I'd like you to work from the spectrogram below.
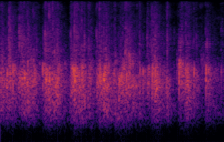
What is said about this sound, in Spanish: Denle fuerte aplauso al Señor por ello, hermanos. Maravilloso es, hermano.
